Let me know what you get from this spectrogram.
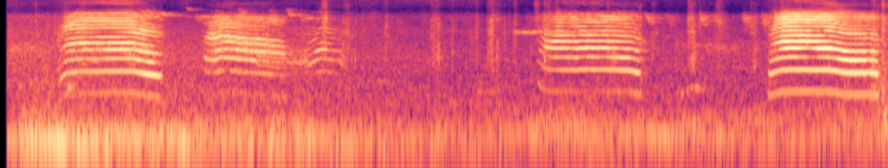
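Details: Calico cat meowing as it runs to its usual eating place alongside other cats; four drawn-out, harmonic-rich meows, some slightly falling, separated by short pauses over a low background hum.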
